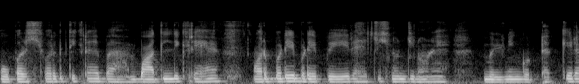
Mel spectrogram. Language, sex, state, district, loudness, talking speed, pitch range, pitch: Hindi, male, Bihar, Patna, -19 LUFS, 195 wpm, 120-130 Hz, 125 Hz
